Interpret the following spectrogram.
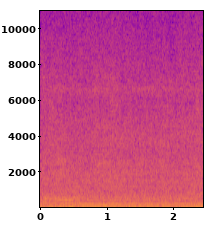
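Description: Steady room tone of a large indoor hall: an even hiss with a low hum, typical of building ventilation, and no distinct events.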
